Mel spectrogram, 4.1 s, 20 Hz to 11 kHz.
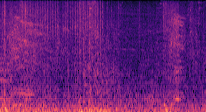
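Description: Incendiary explosive burning enemies in the Helldivers 2 video game, a dense, loud crackling roar with rattling bursts and fizzing, continuous and close for several seconds.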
